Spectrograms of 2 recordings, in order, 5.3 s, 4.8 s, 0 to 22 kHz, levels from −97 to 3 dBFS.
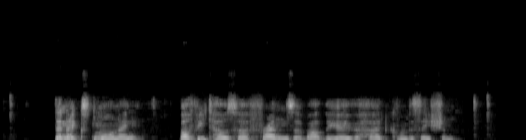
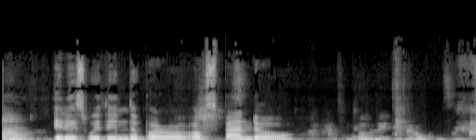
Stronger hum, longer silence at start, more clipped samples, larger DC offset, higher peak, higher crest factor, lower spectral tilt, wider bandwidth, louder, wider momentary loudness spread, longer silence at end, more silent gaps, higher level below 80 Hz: neither; first, 0.55 s vs 0 s; neither; neither; second, -20 dBFS vs -2 dBFS; about the same, 18 dB vs 16 dB; second, -2 dB/octave vs -5.5 dB/octave; second, 10.5 kHz vs 15.5 kHz; second, -38 LUFS vs -18 LUFS; about the same, 11 LU vs 13 LU; first, 0.75 s vs 0 s; first, 1.73-1.77 s vs none; second, -84 dBFS vs -48 dBFS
